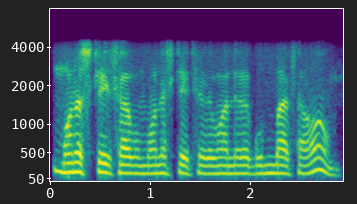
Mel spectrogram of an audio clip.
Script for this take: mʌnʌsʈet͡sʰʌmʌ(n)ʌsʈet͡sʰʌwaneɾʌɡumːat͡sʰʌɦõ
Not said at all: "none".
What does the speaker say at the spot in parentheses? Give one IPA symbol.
n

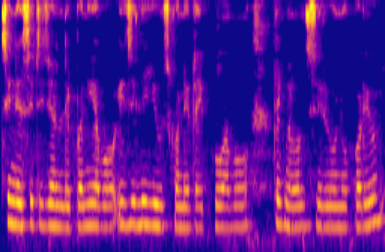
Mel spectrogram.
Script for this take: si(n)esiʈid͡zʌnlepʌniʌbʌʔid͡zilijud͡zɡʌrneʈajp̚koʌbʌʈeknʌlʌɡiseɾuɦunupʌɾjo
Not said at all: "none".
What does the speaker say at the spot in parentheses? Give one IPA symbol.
n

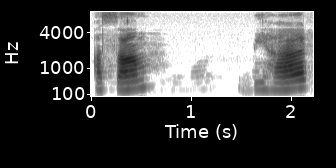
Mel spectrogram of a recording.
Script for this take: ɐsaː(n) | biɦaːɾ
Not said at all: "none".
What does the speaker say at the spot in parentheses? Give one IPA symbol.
m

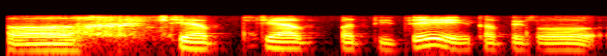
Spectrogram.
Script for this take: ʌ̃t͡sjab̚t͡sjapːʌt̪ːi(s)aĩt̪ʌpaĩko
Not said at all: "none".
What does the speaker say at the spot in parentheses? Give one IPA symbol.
t͡s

